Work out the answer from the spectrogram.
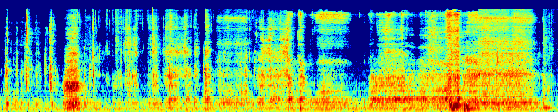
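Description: Quiet close-up chewing of a bite of pan-fried furikake rice patty with pollock roe, its golden crust giving small, irregular crunches.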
